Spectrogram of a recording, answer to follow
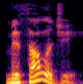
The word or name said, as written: mythology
